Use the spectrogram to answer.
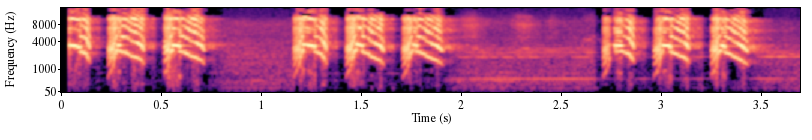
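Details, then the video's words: Pet parrot squawking loudly in groups of three rasping calls separated by brief pauses, with a faint steady hum underneath after a person says "Enough". "my cute parrot talking so much"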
